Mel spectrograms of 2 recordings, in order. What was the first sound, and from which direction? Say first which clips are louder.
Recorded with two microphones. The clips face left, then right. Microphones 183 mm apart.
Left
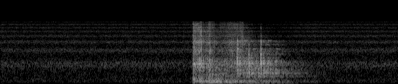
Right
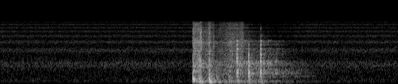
Writing: right 10 dB; 80° right.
